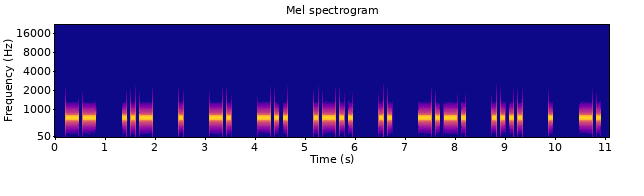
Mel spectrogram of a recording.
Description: Morse code, heard as a keyed tone, about 14 wpm, spaced as for 10 wpm, 700 Hz. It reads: MUENDLICHEN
